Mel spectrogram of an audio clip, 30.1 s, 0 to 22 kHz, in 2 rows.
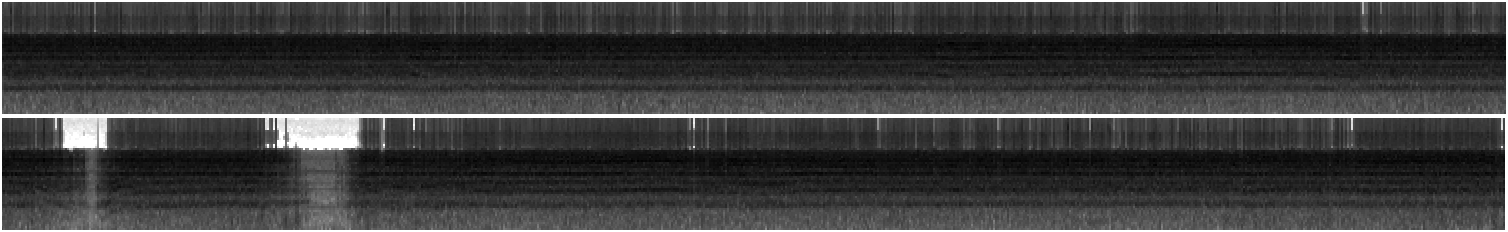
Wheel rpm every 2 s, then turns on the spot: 230, 230, 230, 230, 230, 230, 230, 180, 170, 110, 220, 220, 230, 240, 220.
none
